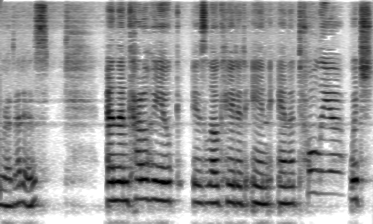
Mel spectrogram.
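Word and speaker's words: Çatalhöyük: Aleppo Jericho and this last one here is pronounced catal hoyuk we're going to take a look at each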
